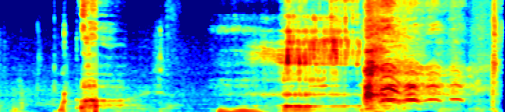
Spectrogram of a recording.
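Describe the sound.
A loud, low, croaky burp after drinking beer, lasting about half a second, preceded by a couple of sharp clicks and followed by breathy noise and brief voiced sounds.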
